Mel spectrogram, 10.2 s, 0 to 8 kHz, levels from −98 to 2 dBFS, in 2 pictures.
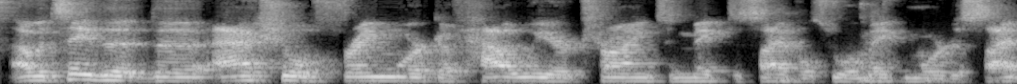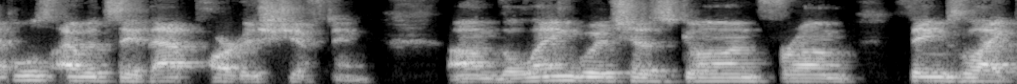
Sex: male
